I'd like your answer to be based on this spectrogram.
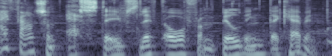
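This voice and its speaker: There is noticeable background noise. A man speaks through it at a moderate pace. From Denmark. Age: 50s. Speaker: woodworking YouTuber. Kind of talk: scripted narration.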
